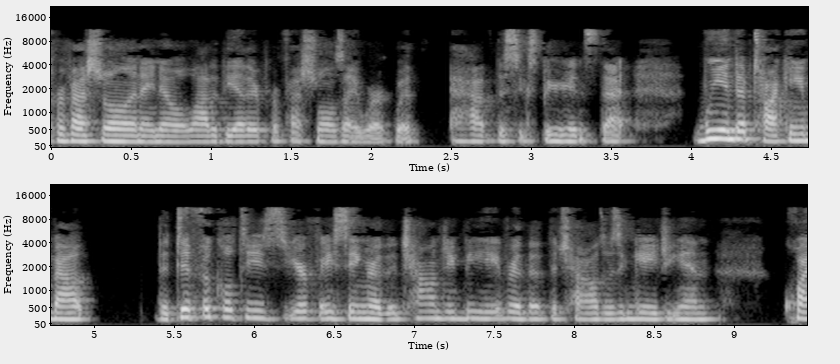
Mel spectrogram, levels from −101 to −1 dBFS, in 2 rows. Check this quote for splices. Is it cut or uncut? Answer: uncut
